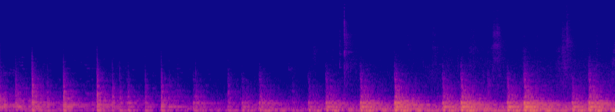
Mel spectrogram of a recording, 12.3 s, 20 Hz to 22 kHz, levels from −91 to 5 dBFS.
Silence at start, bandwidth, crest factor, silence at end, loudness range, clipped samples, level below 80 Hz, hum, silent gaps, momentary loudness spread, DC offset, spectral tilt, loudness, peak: 0 s; 7 kHz; 20 dB; 0 s; 12 LU; under 0.1%; -52 dBFS; none; none; 16 LU; under 0.1%; -10.5 dB/octave; -41 LUFS; -20 dBFS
